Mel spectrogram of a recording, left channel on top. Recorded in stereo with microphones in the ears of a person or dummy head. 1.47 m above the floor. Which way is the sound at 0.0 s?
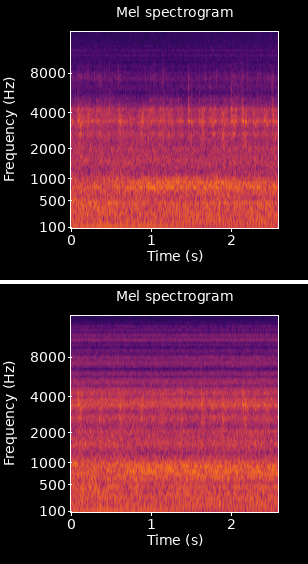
40° right (ahead or behind).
